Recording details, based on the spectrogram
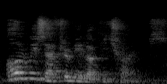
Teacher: it's mostly the way I go up and down the scale when I talk like an Irish person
